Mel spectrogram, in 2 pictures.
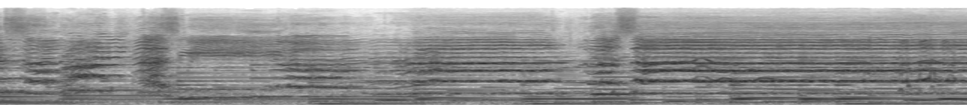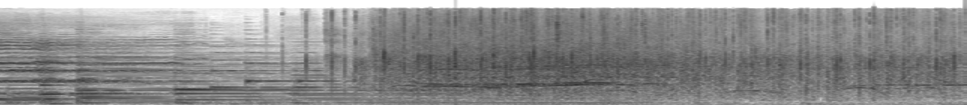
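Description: A children's choir singing the last bars of a song with musical accompaniment, the voices ending about two-thirds of the way through. The audience then breaks into applause, which carries on to the end.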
